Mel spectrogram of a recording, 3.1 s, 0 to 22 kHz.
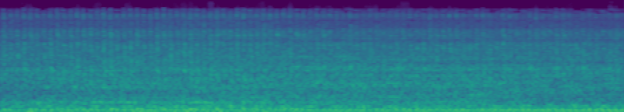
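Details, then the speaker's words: Isuzu D-Max 1.9 diesel with boost gauge and new exhaust, all intake hoses still stock, before fitting replacement intercooler pipes and an air flow kit; low steady diesel clatter with an even rhythm, nothing irregular. Normal idle. "แต่ผมจะให้ฟังเสียงก่อนนะครับเสียงเป็นยังไงตอนที่ตั้งหลังเปียกมาเป็นยังไงนะครับ"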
